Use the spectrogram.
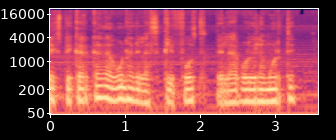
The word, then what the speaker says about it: Qliphoth: que presenta a as cfat es como se pronuncia en singular o cfot es como se pronuncia en plural también se les denomina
